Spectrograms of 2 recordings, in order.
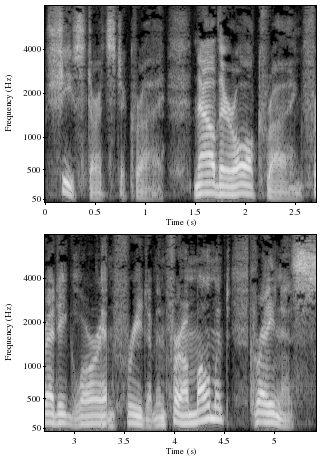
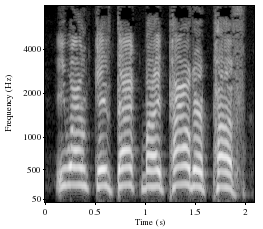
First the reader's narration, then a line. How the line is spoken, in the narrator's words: Glory shrieks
